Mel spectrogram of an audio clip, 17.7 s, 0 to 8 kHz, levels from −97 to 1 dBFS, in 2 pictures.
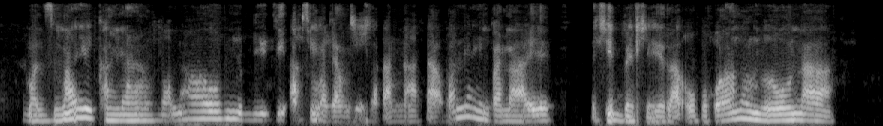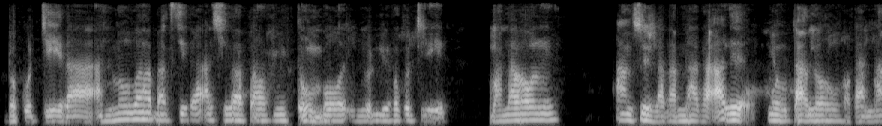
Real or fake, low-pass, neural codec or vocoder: fake; 7.2 kHz; codec, 24 kHz, 1.5 kbps, HILCodec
